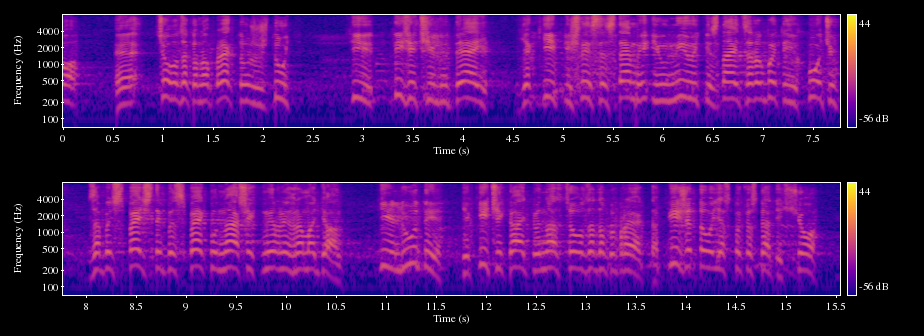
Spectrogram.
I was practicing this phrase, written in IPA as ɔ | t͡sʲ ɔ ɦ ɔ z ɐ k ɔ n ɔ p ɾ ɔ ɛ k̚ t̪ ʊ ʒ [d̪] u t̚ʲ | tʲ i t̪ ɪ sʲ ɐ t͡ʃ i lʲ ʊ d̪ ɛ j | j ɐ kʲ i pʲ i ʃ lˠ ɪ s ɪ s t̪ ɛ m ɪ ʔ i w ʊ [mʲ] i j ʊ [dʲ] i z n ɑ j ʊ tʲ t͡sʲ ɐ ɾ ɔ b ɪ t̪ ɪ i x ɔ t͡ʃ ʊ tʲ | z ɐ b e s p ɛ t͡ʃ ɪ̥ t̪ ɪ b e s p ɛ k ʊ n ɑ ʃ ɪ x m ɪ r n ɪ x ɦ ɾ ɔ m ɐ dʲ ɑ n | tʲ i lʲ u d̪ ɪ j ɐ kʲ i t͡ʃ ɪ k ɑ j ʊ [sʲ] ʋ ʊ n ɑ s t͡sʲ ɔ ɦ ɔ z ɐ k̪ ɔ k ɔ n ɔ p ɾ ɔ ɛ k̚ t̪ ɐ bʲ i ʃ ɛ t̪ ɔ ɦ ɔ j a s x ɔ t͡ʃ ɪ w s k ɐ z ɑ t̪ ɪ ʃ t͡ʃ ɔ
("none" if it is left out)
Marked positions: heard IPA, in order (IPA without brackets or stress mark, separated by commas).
d̪, mʲ, tʲ, tʲ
